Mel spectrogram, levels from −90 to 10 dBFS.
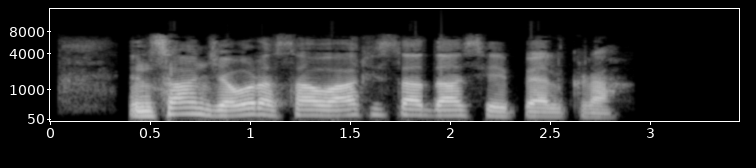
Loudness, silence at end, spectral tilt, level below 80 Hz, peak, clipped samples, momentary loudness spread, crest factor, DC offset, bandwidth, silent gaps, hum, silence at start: -15 LUFS; 0.6 s; -5.5 dB/octave; -60 dBFS; 0 dBFS; under 0.1%; 8 LU; 16 dB; under 0.1%; 7.8 kHz; none; none; 0.4 s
